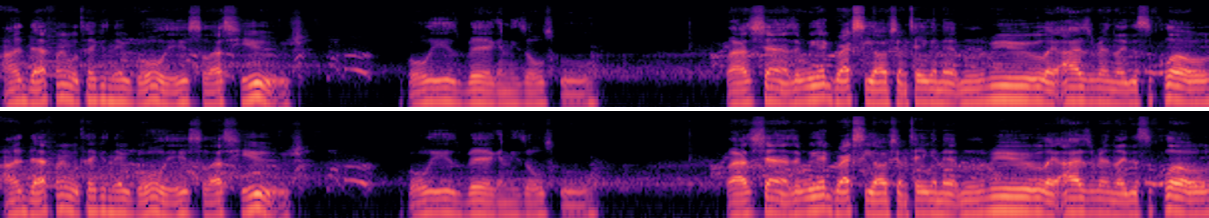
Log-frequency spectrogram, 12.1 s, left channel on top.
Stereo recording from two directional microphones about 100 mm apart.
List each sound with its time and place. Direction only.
0.0 s speech: 55° left (ahead or behind)
4.2 s speech: 65° left (ahead or behind)
7.2 s speech: 50° left (ahead or behind)
9.7 s mantra: 5° left (ahead or behind)
10.4 s speech: 40° left (ahead or behind)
